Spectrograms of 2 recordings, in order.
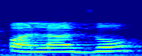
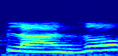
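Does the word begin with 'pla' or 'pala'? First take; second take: pala; pla. First: The word begins 'pala' with a vowel after p. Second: The word begins 'pla' with no vowel after p. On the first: This is the real pronunciation. The speaker calls it right. "याचं खरं pronunciation आहे पलाझो" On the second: This is how people commonly say it. The speaker calls it wrong. "आपण बरेचदा याला प्लाझो बोलतो"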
